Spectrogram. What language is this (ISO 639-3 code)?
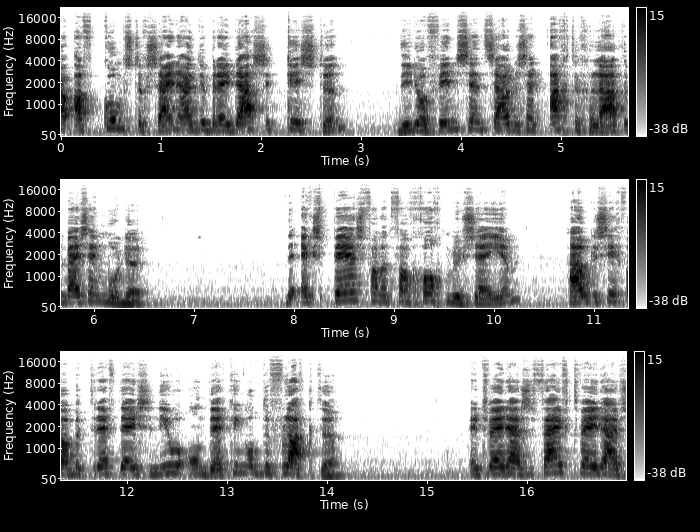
nld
